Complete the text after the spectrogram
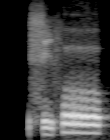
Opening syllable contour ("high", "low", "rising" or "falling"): low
